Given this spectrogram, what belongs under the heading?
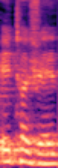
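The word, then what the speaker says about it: étage: had brought from iran she pronounced the word etage the french way which she had already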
